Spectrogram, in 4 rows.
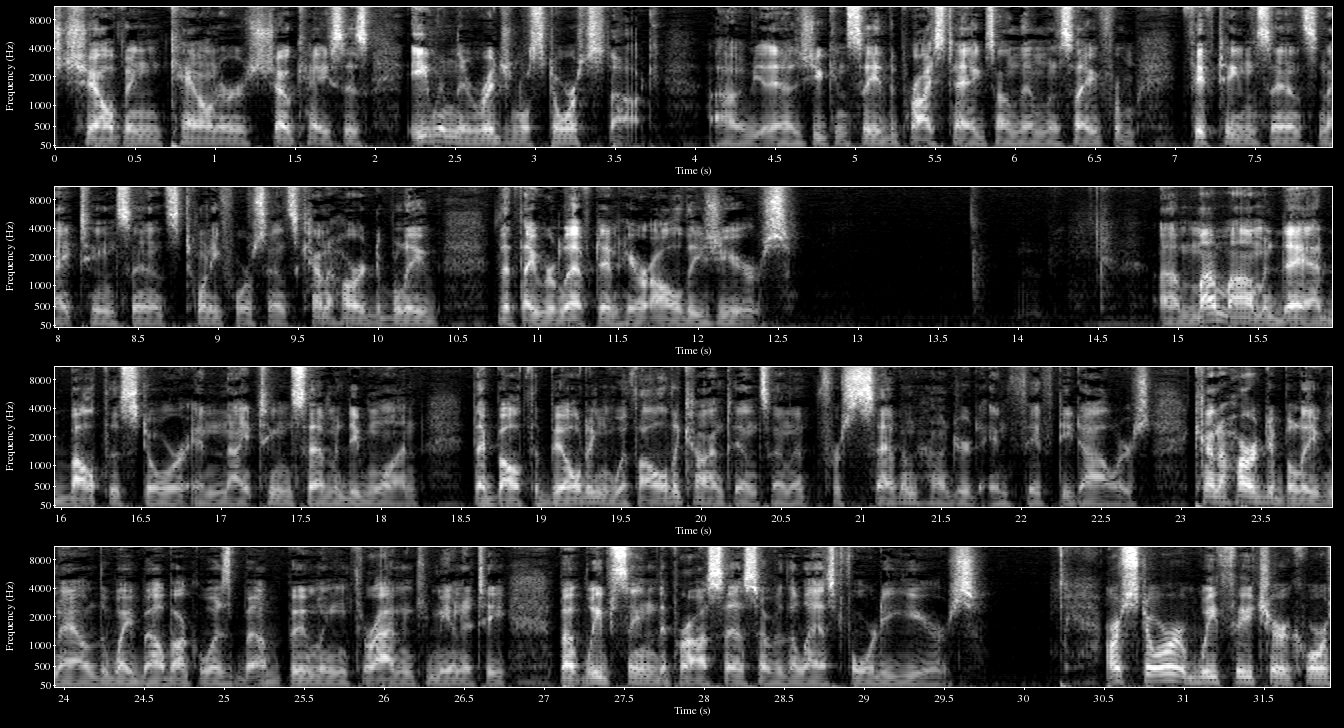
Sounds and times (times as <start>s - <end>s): Speech: 0.0s - 12.7s, 14.8s - 29.8s, 30.5s - 31.9s.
